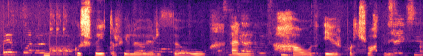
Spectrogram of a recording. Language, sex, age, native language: Icelandic, male, 18-19, Icelandic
